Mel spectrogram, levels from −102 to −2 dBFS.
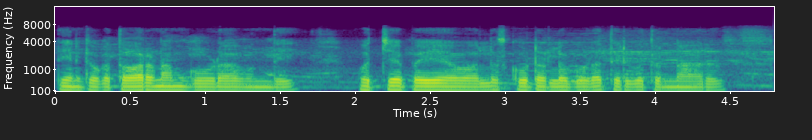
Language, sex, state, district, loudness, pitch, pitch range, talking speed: Telugu, male, Telangana, Mahabubabad, -18 LUFS, 115 Hz, 110-120 Hz, 140 wpm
